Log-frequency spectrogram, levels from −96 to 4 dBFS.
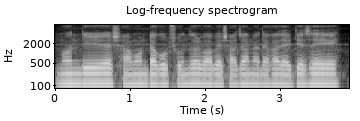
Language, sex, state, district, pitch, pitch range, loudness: Bengali, male, West Bengal, Cooch Behar, 115 Hz, 110-115 Hz, -18 LUFS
